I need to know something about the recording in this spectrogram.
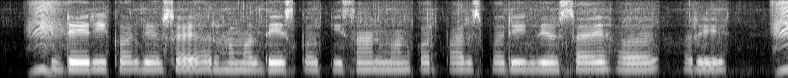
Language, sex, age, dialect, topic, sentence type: Chhattisgarhi, female, 25-30, Northern/Bhandar, agriculture, statement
